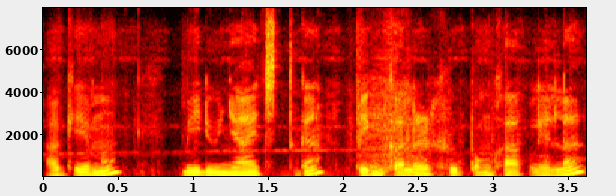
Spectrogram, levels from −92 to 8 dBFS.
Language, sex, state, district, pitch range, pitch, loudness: Wancho, male, Arunachal Pradesh, Longding, 115-130 Hz, 120 Hz, -19 LUFS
